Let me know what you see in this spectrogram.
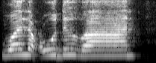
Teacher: दाल के ऊपर कलकला होगा क्योंकि दाल साकिन है · ٹھیک ہے، علیہم بالاسم والعدوان، دال کے اوپر کلکلا ہوگا کیونکہ دال ساکن ہے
